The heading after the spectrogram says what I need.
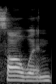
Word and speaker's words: Samhain: it's a variation on Samhain because that's how Samhain is spelled is s a m h e i n I believe. Oh. So that's Samhain, but it's Gaelic or Celtic and it is.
